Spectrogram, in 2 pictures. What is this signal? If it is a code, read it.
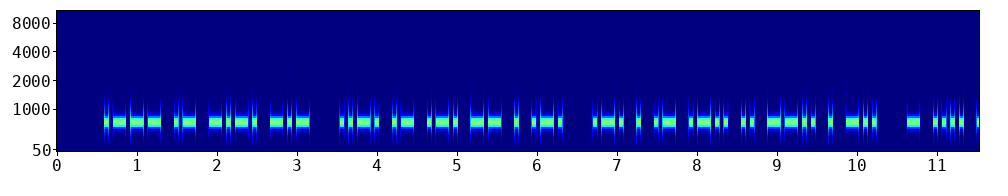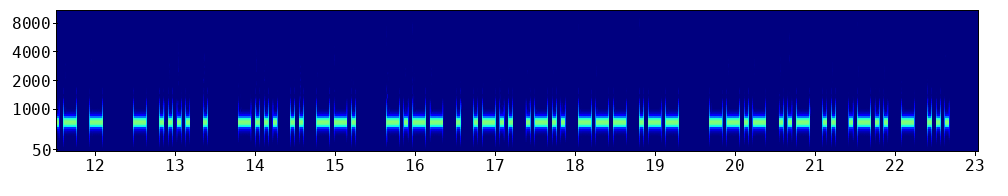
Morse code, heard as a keyed tone, about 22 wpm, 700 Hz. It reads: JACK FARMER REALIZED THAT THE BIG YELLOW QUILTS
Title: Pangram Challenge v2 - 22wpm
